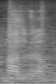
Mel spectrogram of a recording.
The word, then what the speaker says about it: Masvidal: The next one would be your one of one Mazdaval. Is that how you say his name? Mazdaval? Masvidal.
